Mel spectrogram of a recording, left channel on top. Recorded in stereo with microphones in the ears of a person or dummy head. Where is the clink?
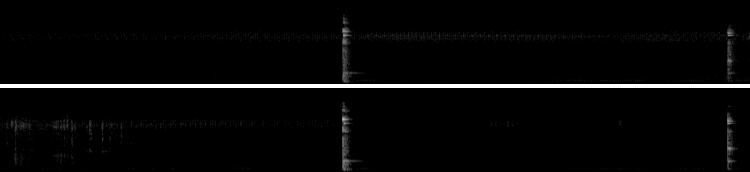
80° right, 1.3 m.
